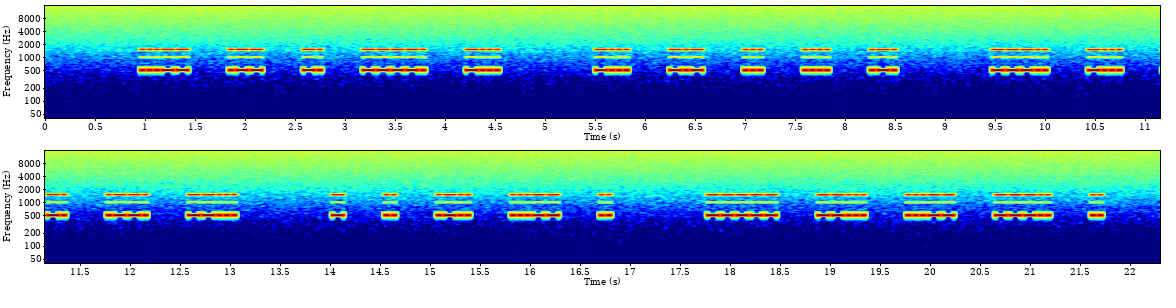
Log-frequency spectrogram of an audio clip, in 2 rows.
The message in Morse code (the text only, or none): 3WN9B BKSHR 8BNP7 TIL3I 0738I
